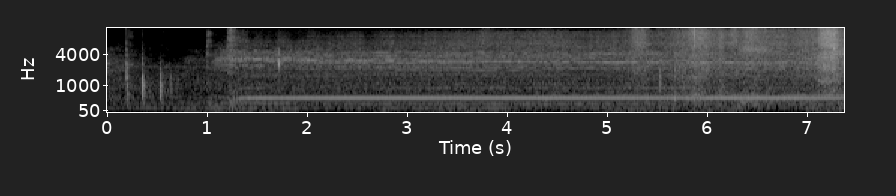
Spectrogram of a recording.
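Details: 2011 VW Jetta Sportwagon 2.0 TDI after fuel filter replacement, fuel pump activated via VCDS: quiet steady hum at one pitch for several seconds, no surging or rattling; normal fuel pump priming, no leaks.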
